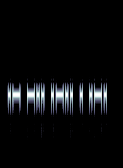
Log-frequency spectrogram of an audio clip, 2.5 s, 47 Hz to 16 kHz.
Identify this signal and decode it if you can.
Morse code, heard as a keyed tone, about 25 wpm, 600 Hz. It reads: ADLER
